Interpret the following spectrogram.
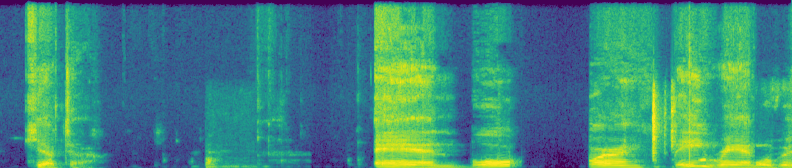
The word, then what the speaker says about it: Ceuta: Africa in the Spanish territory called Ceuta. It's pronounced different ways. People pronounce it different ways. Ceuta, Ceuta, Ceuta, Ceuta, Ceuta. People pronounce it different ways. I just say Ceuta.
